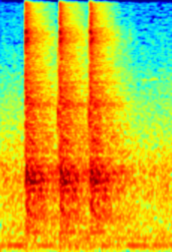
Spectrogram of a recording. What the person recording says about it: have a friend go to the other end and tap on it you can hear the sound through the fence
